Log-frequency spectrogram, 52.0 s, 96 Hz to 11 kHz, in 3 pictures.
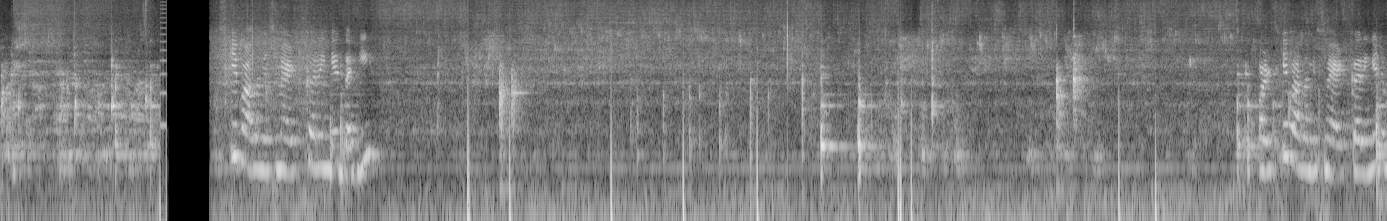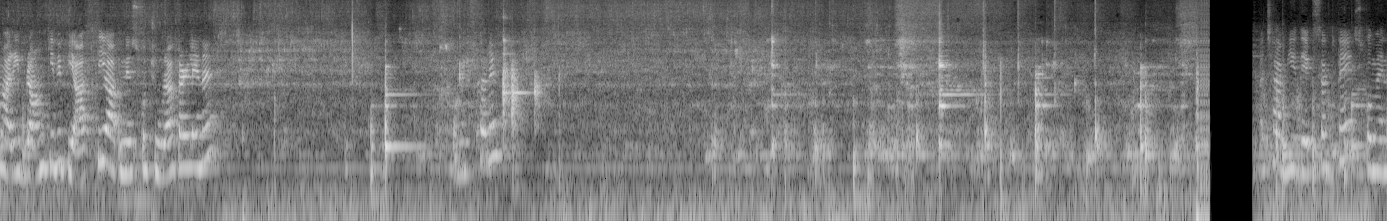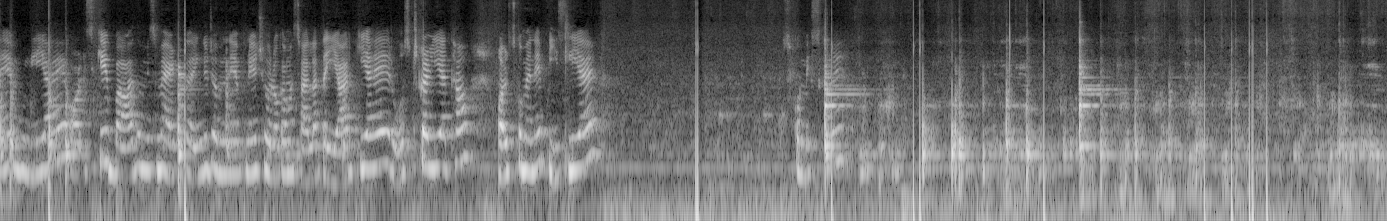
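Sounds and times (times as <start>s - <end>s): food sizzling in a pot: 0.0s - 32.5s, 42.3s - 52.0s
wooden spoon knocking on pot: 7.6s - 11.8s, 45.0s - 52.0s.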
